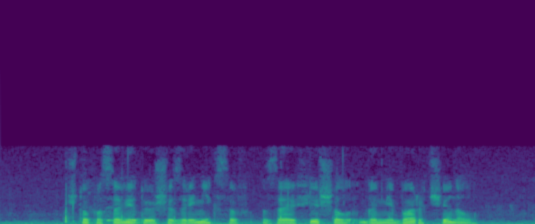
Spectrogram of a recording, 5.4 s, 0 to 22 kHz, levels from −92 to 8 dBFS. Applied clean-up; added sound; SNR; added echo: none; Walk, footsteps; 16 dB; none.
